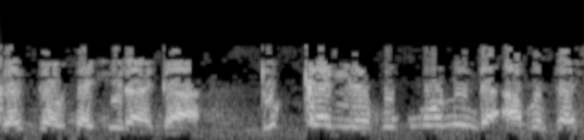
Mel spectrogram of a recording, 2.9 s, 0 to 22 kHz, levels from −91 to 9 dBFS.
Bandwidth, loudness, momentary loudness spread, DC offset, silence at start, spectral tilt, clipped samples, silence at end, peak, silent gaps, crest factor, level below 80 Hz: 6 kHz; -19 LUFS; 6 LU; under 0.1%; 0 s; 2.5 dB/octave; under 0.1%; 0 s; -2 dBFS; none; 18 dB; -64 dBFS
